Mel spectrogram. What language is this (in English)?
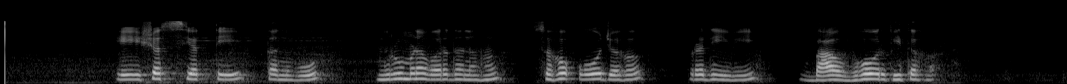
Sanskrit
